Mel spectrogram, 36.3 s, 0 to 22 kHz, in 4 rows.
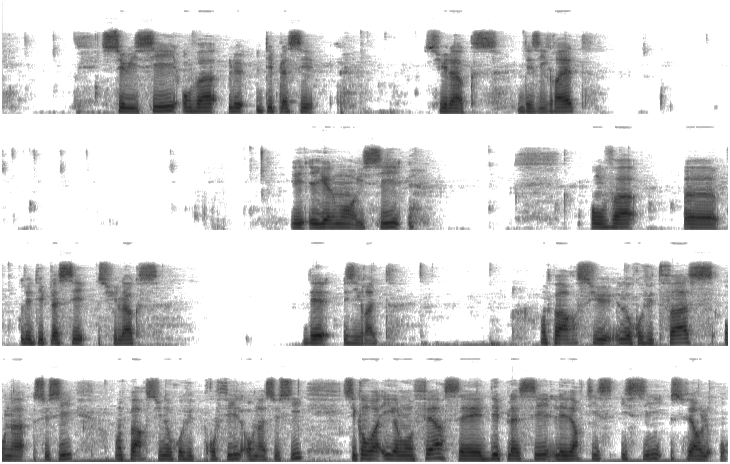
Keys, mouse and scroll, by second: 0.1 scroll down 1, 0.3 middle click, 0.8 scroll up 2, 1.2-2.4 middle drag, 2.4 right click, 4.7 ctrl+z, 5.2 right click, 6.7 Tab, 7.0-9.2 middle drag, 9.2 Tab, 9.4-11.4 middle drag, 11.4-12.1 scroll up 1, 12.1 right click, 12.8 click, 16.0-16.5 scroll down 2, 16.8 right click, 17.2 scroll down 1, 17.4-18.1 scroll up 1, 18.1 right click, 18.4 middle click, 19.3 click, 22.3 scroll down 1, 22.5 middle click, 23.3 Tab, 24.2 KP_1, 25.4-26.1 scroll up 2, 26.1-27.3 scroll down 2, 28.5 KP_3, 29.6-31.2 shift+scroll up 3, 31.3 scroll up 3, 31.9-32.5 ctrl+scroll up 2, 32.9-34.5 middle drag, 34.5 right click, 35.6 Tab, 36.1-36.3 middle drag.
